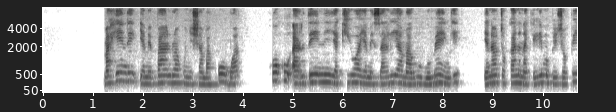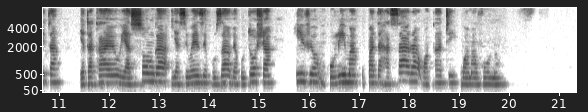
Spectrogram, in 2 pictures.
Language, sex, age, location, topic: Swahili, female, 36-49, Dar es Salaam, agriculture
